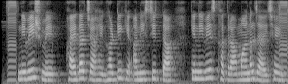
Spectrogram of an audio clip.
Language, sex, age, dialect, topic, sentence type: Magahi, male, 36-40, Western, banking, statement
